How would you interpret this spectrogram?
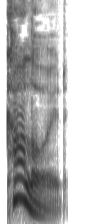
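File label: "colloid", British English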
